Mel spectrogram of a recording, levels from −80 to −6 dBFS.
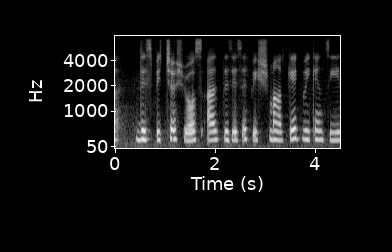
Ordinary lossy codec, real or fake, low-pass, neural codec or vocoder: none; fake; 7.2 kHz; codec, 16 kHz, about 1 kbps, DyCAST, with the encoder's durations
